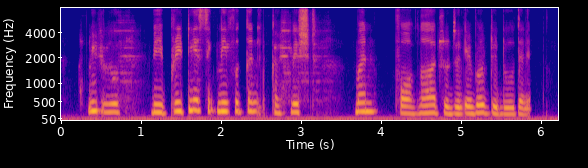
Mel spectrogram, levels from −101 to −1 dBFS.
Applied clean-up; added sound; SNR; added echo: neural diffusion model UNIVERSE++.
